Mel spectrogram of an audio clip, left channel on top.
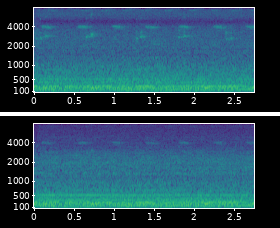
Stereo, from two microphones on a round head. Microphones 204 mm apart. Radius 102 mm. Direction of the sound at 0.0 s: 75° left (ahead or behind).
